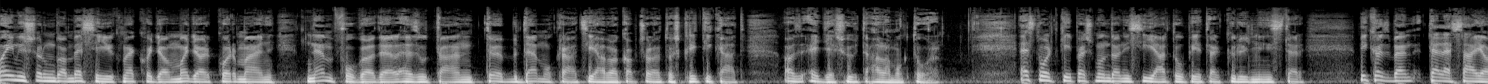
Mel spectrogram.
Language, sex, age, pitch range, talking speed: Hungarian, male, 60-79, 110-140 Hz, 115 wpm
